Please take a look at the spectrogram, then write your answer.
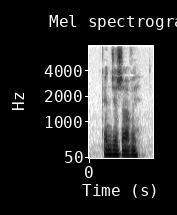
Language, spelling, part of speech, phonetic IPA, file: Polish, kędzierzawy, adjective, [ˌkɛ̃ɲd͡ʑɛˈʒavɨ], LL-Q809 (pol)-kędzierzawy.wav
